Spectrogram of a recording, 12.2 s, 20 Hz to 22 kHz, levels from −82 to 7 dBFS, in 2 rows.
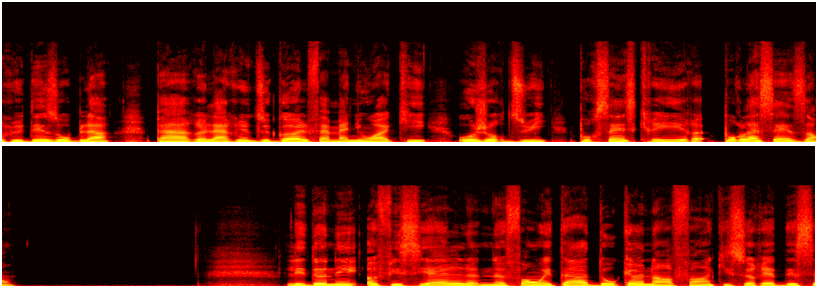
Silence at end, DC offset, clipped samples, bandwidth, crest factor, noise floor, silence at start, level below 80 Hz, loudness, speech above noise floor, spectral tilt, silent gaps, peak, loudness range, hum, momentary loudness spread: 0 s; under 0.1%; under 0.1%; 16 kHz; 14 dB; -63 dBFS; 0 s; -46 dBFS; -20 LUFS; 43 dB; -6.5 dB/octave; none; -6 dBFS; 5 LU; none; 7 LU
